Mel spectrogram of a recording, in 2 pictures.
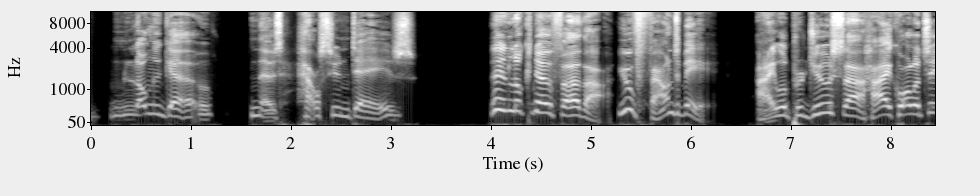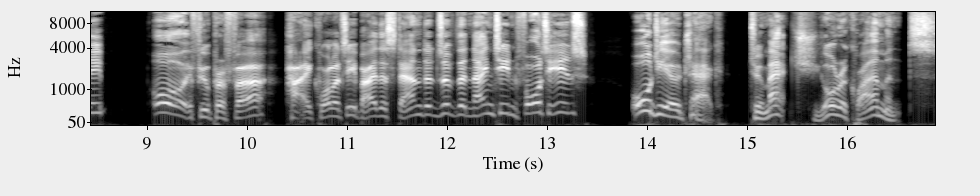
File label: Vintage British Voiceover Intro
